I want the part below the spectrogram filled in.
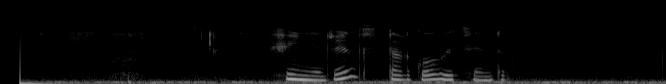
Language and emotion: Russian, neutral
